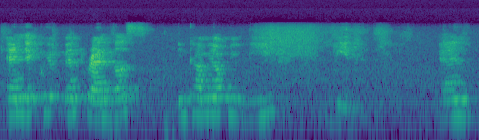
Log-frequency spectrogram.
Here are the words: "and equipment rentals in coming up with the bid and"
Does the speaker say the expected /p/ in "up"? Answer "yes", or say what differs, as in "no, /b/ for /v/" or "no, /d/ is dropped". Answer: no, /f/ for /p/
